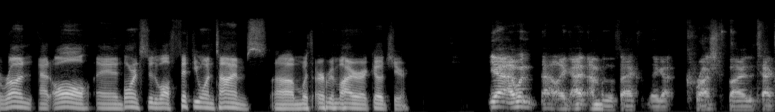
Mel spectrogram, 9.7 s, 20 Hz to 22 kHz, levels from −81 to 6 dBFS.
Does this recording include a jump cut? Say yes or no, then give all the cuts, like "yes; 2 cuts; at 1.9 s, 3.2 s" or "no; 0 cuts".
yes; 2 cuts; at 1.6 s, 7.5 s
